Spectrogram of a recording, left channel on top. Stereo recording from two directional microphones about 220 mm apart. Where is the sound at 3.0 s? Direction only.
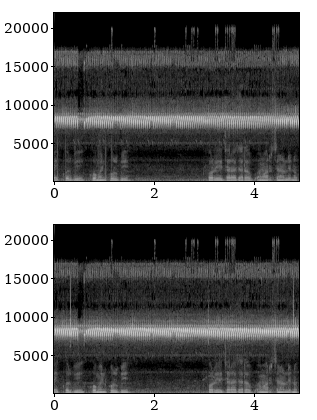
Centre (ahead or behind).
